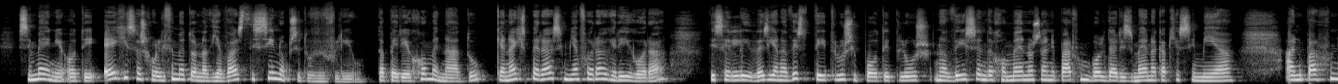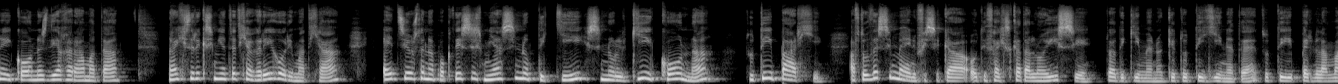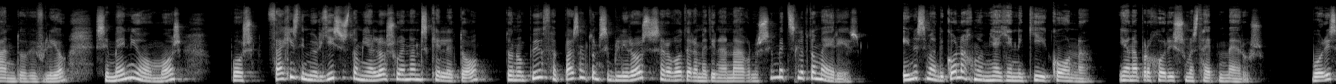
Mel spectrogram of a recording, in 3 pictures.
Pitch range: 175-240 Hz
